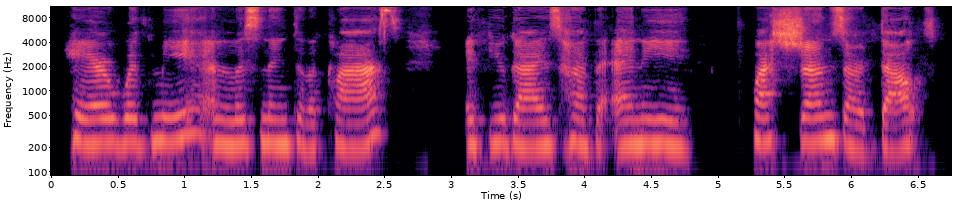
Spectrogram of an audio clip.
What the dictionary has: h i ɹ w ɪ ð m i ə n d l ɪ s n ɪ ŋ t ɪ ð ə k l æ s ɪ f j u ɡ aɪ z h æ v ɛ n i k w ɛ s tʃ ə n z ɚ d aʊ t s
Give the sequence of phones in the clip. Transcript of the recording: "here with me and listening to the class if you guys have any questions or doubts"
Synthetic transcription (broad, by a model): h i ɹ w ɪ ð m i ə n l ɪ s n ɪ ŋ t ɪ ð ə k l æ s ɪ f j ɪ ɡ aɪ z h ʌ v ɛ n i k w ɛ s tʃ ə n z ɚ d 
